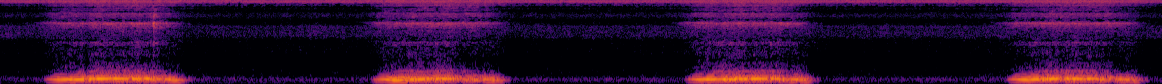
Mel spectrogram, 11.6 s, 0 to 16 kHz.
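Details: Snoring from two Korean girls sleeping in the same bed: four loud, even, buzzing snores about every three seconds, roughly 19 a minute, with quiet exhalations between.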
